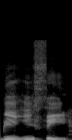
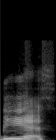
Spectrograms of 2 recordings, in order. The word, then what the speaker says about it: BEC: be really prevalent is, I guess it's called BEC. Yes. And I was saying it wrong to my friends. I was saying BES.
